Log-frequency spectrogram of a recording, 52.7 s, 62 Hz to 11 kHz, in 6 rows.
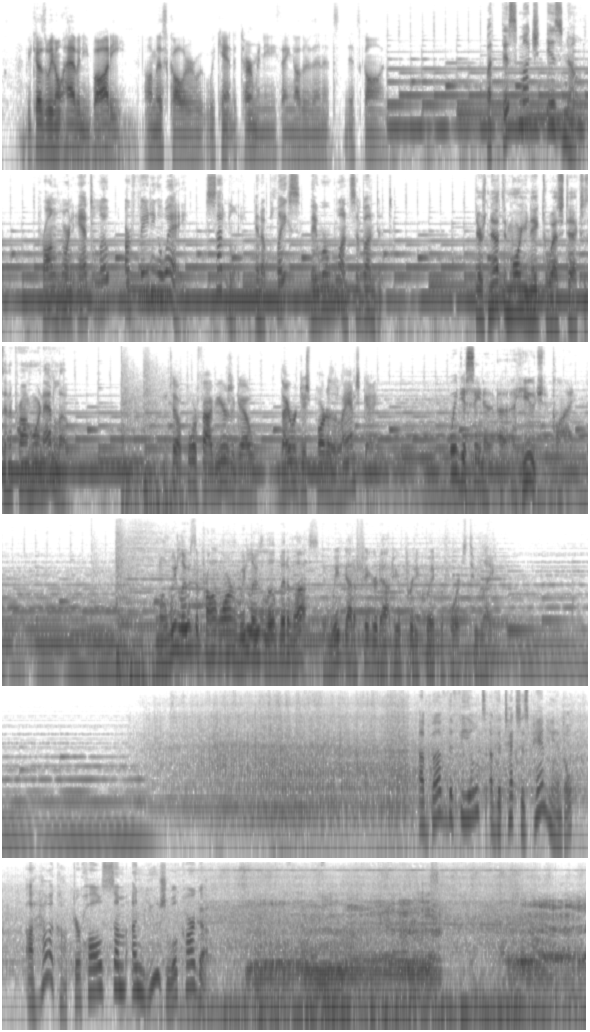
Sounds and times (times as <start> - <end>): Speech: 0.4 - 5.8, 7.3 - 8.7, 9.4 - 14.6, 15.9 - 18.6, 20.1 - 23.2, 24.3 - 26.2, 28.7 - 33.8, 41.4 - 43.7, 44.4 - 47.1
Music: 5.8 - 40.1, 41.4 - 50.6.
